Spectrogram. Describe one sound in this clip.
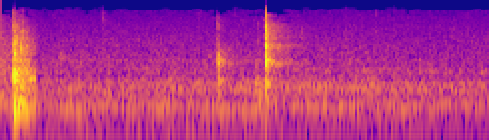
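A button on a coffee machine clicks.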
